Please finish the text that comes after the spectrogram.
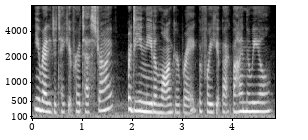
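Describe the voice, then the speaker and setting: A woman's voice: on the high side, fairly even intonation, quick pace, a little hiss or hum, natural voice. A woman playing a sarcastic, teasing vampire who swears casually, in a conversational audio roleplay. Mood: wry, casual. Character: sardonic female vampire, unrepentant predator, teasing. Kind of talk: audio roleplay acting, conversational monologue to listener.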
